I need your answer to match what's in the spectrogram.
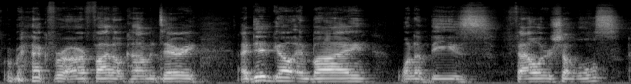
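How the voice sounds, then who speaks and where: A man's voice: mid-range voice, level tone, unhurried, a bit bright, roomy sound. A man hosting a casual couch commentary, joking and acting out quotes in silly voices. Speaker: host.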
